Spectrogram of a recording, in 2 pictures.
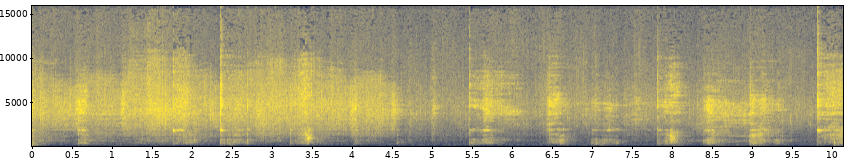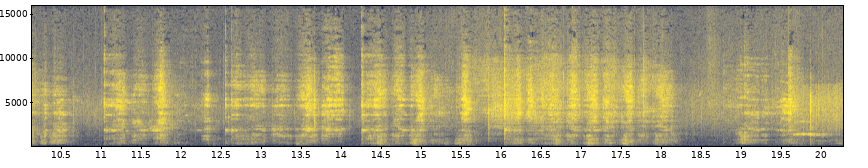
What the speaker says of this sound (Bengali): আমি ডিমটা দেওয়ার পরে যে ভালোভাবে নাড়াচাড়া দিব, কারণ সব আলুর সাথে যেন মিশে যায়।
